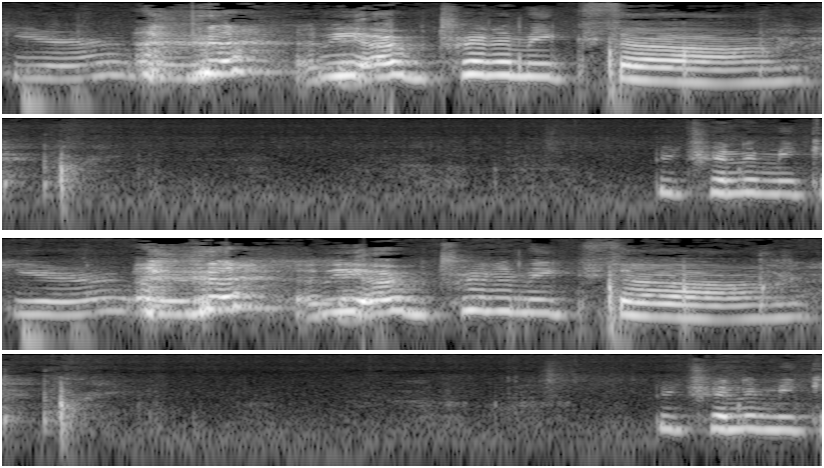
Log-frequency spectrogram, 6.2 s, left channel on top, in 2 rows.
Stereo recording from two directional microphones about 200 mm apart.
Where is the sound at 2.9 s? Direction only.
5° left (ahead or behind).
